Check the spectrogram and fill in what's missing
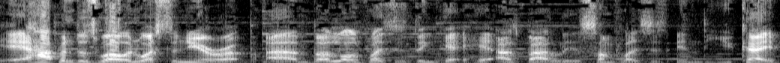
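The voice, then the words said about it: Southeast English accent. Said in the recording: “I'm obviously not in Wales, as you can tell by the accent ... I'm in the southeast of England”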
